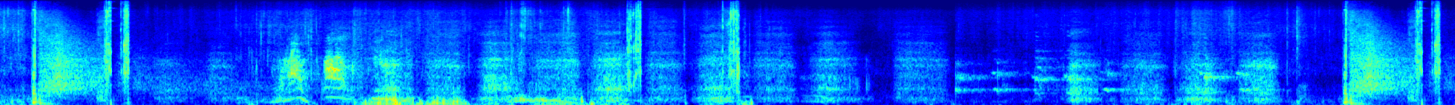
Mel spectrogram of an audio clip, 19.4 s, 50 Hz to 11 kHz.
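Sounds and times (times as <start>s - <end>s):
gunshots at a bear: 0.4s - 2.8s, 17.9s - 19.3s
rustling: 1.3s - 10.0s, 12.8s - 17.9s
animal-like noises: 2.0s - 17.4s.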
